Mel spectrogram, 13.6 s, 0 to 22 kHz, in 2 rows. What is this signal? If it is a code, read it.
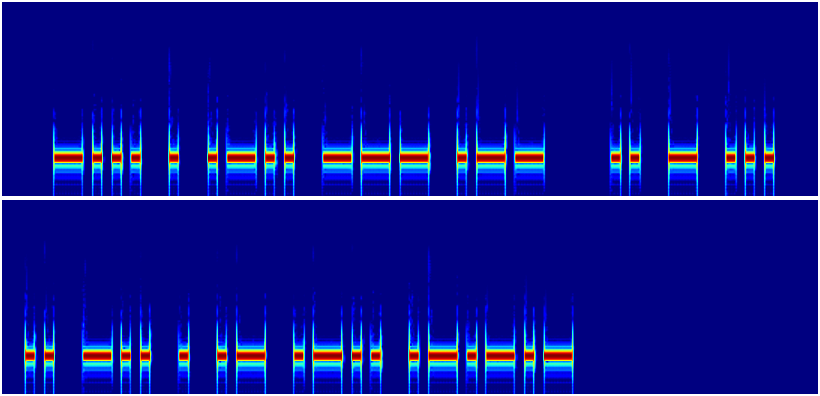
Morse code, heard as a keyed tone, about 14 wpm, 700 Hz. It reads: BELOW ITS IDEAL.
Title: Sentences from Top 1400 Words 15wpm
